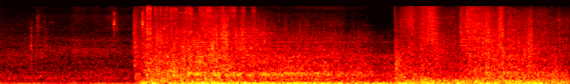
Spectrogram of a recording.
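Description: A magical burst whooshes and shimmers as a character revives.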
